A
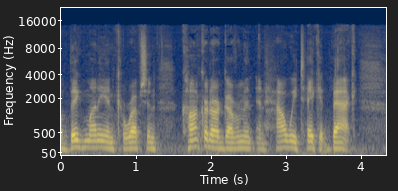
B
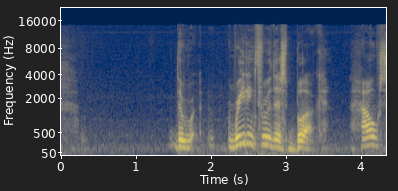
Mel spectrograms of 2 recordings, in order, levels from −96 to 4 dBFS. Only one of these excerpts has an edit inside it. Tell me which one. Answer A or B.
A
